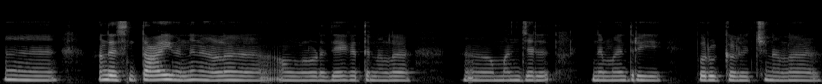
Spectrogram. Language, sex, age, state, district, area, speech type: Tamil, female, 30-45, Tamil Nadu, Salem, urban, spontaneous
